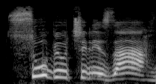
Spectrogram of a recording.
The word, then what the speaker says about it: subutilizar: Inclusive, a pronúncia, segundo os puristas da língua, a pronúncia correta deve ser subutilizar. Porque você concorda que esse sub aí perdeu o hífen? E o B junto com o U forma aí uma nova sílaba, subutilizar.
